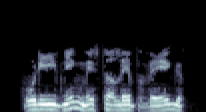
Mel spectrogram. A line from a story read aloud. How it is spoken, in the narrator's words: the golem boomed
